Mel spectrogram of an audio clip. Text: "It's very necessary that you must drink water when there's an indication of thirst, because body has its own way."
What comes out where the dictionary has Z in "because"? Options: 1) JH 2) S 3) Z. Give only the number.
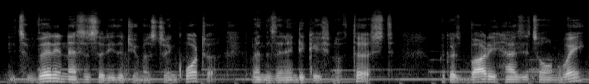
3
